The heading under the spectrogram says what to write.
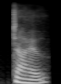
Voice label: "tile", Indian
